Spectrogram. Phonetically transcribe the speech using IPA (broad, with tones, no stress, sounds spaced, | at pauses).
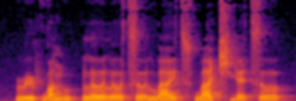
ɻ ɻ̩˥˧ f w ɑ˥˧ ŋ u˥˩ | l ɤ˥˩ l ɤ˧˥ t͡s ɤ̰˨˩ l w a˧˥ ɪ̯ t͡sʰ w ä˥ t͡ɕʰ j ɛ̰˨˩ t͡s ɤ˥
